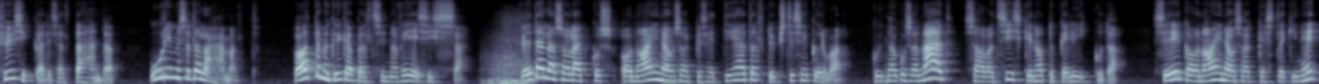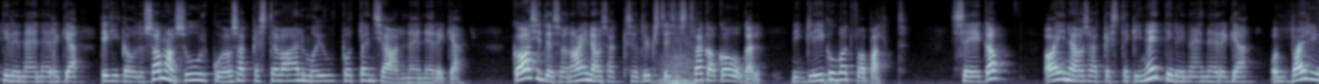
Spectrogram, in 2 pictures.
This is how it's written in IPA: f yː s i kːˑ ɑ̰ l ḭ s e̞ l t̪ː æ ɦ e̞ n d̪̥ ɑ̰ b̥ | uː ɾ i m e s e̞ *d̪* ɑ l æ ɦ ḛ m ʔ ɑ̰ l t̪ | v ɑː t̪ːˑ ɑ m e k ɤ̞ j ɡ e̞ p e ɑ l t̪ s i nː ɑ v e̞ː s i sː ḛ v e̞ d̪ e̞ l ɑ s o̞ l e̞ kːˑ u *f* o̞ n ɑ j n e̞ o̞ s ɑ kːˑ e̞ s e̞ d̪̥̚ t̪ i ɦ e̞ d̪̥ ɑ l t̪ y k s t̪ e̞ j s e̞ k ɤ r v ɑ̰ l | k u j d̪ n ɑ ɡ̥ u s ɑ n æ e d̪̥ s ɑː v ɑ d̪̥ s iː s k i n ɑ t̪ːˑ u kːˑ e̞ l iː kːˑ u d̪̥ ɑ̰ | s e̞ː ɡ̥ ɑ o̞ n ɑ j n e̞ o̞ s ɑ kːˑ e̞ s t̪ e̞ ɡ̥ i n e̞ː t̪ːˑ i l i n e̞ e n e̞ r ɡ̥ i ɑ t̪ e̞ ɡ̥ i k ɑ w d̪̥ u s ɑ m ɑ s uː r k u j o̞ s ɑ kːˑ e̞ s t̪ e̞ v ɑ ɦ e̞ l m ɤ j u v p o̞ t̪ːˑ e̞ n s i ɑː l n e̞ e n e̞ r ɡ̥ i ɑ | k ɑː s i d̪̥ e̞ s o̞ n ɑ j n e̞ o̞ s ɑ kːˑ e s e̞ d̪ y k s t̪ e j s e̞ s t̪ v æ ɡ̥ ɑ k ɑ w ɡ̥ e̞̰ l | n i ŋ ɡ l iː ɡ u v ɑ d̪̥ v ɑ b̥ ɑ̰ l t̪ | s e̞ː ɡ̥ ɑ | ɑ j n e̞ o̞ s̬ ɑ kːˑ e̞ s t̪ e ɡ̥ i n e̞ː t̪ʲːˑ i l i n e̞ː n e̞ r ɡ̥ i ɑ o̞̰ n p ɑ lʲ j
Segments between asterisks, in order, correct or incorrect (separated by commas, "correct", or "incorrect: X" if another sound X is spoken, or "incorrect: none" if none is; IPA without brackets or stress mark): correct, incorrect: s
